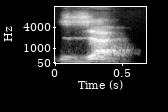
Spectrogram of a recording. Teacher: Nah, di sini kekeliruan yang sering sekali terjadi adalah di huruf zai ya, atau di huruf za. Za ini memiliki makhraj ujung lidahnya turun ke gigi seri bawah gitu ya. Jadi za gitu ya. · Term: sofir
